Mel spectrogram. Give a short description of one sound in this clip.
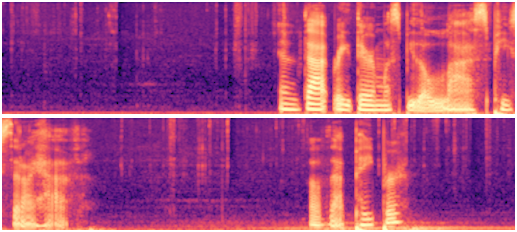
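A paper trimmer blade slides along and cuts through paper.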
